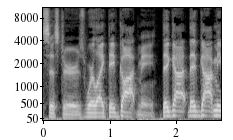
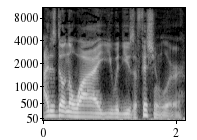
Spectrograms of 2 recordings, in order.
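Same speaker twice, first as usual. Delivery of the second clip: ordinary talk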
